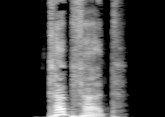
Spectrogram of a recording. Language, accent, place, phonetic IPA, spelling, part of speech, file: German, Germany, Berlin, [ˈtœp͡fɐt], töpfert, verb, De-töpfert.ogg
- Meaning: inflection of töpfern: 1. third-person singular present 2. second-person plural present 3. plural imperative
